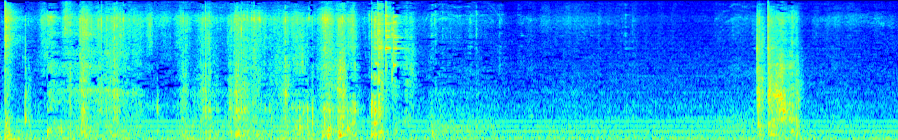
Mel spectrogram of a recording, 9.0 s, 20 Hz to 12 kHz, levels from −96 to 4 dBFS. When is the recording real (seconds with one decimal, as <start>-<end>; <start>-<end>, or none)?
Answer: 0.0-5.6; 8.6-9.0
